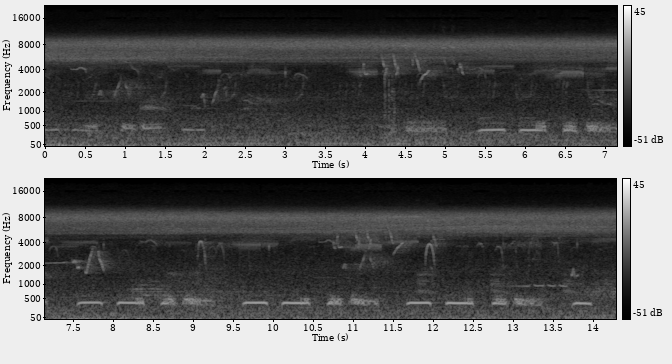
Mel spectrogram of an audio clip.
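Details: Oriental turtle dove from a hilltop in Japan, one perched nearby answering another unseen dove in repeated back-and-forth: low, soft hooting notes in short groups, with constant high insect buzz and scattered thin calls of other birds.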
